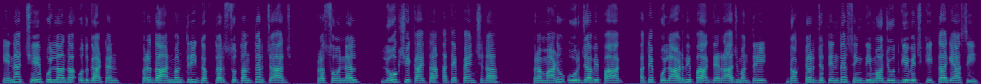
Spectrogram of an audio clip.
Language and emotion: Punjabi, neutral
